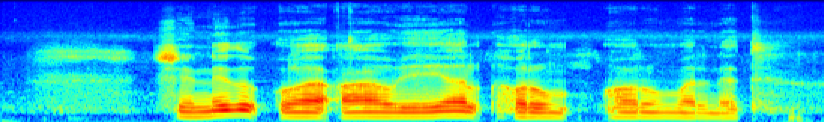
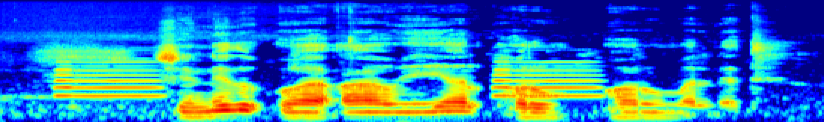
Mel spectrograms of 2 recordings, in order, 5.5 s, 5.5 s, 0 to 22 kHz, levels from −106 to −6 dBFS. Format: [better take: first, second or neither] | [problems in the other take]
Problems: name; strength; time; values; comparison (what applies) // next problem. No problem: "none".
first | noise reduction (classical method Wiener filter)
